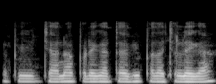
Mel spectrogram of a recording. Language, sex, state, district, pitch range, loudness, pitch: Hindi, male, Bihar, Muzaffarpur, 130-135 Hz, -16 LUFS, 130 Hz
